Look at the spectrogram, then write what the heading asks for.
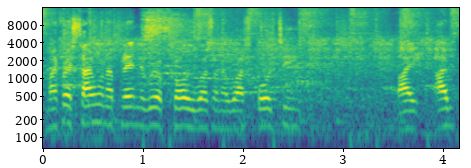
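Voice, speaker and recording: Teen boy, Dominican Spanish accent, quick, slightly high, loud music. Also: little pitch movement. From Dominican Republic. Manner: quick, searching for words. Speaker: high school basketball recruit. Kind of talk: interview answers.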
